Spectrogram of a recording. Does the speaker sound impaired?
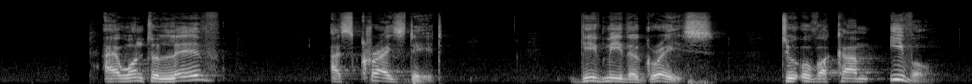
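No.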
